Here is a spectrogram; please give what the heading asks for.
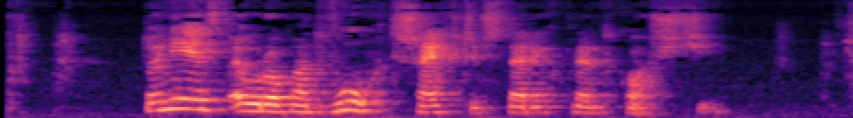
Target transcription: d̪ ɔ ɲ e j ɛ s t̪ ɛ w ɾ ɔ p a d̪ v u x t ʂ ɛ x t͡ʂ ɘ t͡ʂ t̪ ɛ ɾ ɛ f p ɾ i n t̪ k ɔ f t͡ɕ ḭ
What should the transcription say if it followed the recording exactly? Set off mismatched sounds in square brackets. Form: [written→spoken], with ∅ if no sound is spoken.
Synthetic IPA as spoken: [d̪→t̪] ɔ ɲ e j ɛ s t̪ ɛ w ɾ ɔ p a d̪ v u x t ʂ ɛ x t͡ʂ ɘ t͡ʂ t̪ ɛ ɾ ɛ [f→x] p ɾ [i→ɛ] n t̪ k ɔ [f→ɕ] t͡ɕ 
